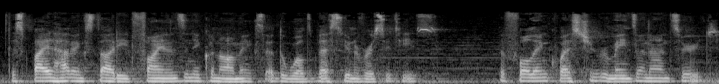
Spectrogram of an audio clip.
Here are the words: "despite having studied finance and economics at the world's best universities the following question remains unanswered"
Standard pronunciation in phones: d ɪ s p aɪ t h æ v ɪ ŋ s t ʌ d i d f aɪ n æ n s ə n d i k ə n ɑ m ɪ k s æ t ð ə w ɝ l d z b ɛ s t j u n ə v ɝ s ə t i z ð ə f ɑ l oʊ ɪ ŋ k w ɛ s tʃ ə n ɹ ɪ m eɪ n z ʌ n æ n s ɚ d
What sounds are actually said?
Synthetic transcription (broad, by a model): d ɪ s p aɪ t h æ v ɪ ŋ s t ʌ d i d f aɪ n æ n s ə n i k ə n ɑ m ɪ k s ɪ t ð ə w ɝ l d z b ɛ s t j u n ə v ɝ s ə t i z ð ə f ɑ l oʊ ɪ ŋ k w ɛ s tʃ ə n ɹ ɪ m eɪ n z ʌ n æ n s ɚ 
